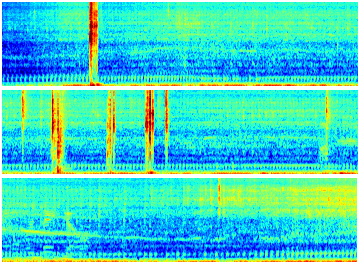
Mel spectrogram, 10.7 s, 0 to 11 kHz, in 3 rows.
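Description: Kawasaki KLX140L dirt bike's single-cylinder four-stroke engine running steadily at low speed on a rough trail. Sharp knocks and clatter come about a second in and several times around four to five seconds in, as the bike jolts over bumps and brushes through branches.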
